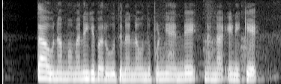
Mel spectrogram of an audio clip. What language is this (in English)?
Kannada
